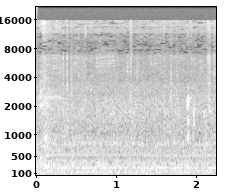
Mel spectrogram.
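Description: A car's engine and tyre noise heard from inside the cabin while driving slowly, a steady low rumble.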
